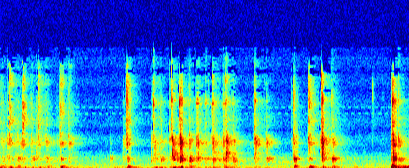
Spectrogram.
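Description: Computer keyboard typing, faint: runs of quick keystrokes with short pauses between them as a word is typed out.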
